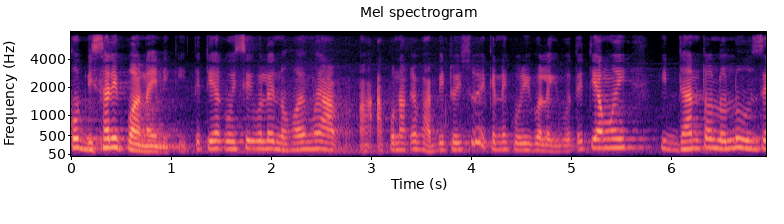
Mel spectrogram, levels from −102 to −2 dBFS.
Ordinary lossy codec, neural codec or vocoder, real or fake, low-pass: none; none; real; 7.2 kHz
